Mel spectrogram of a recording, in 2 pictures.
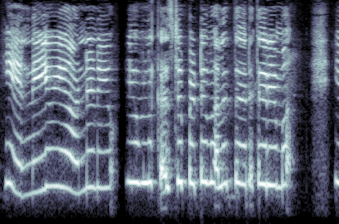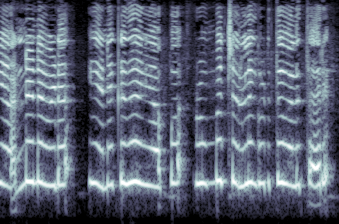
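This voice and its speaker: A woman's voice: very high voice, little pitch movement, a little fast. A woman voicing a young female college student in a cartoon, emotional and apologetic. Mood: tearful. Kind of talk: cartoon dialogue.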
